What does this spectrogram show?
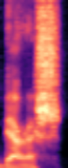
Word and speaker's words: Baris: Not to digress, Glory, but my Baris is actually pronounced Barish, and it's Hungarian, and it meant a sheep herder.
